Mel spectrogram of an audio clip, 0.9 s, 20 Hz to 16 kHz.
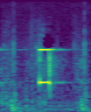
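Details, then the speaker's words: ZOLL AED Plus CPR training demo: after pausing for two breaths, metronome resumes synchronized with chest compressions, pacing to at least 100 per minute; single clear electronic beep; CPR metronome beep. "beeps begin again and are synchronized to my compressions and again speed me up to at least 100 compressions as recommended by the american heart association"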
